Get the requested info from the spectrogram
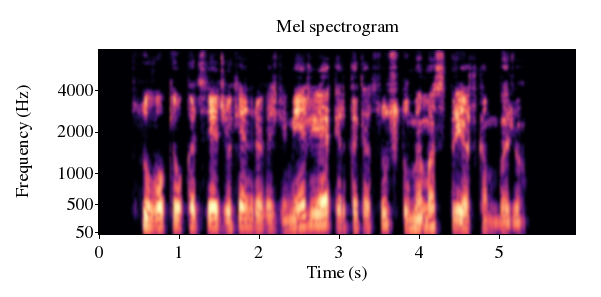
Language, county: Lithuanian, Alytus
